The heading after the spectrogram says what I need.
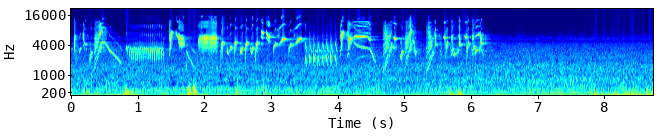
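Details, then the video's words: Goldfinch hybrid sings to let chicks hear and learn and to arouse a female goldfinch into mating posture: rapid, varied twittering with buzzy trills, sharp up-and-down whistles and chirps for about six seconds, then quiet with faint low background noise. "تغريد طائر هجين الحسون لتسميع الفراخ و لتهييج انتى الحسون واخد وضعية التلقيح"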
